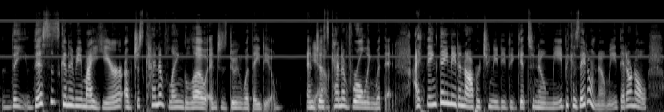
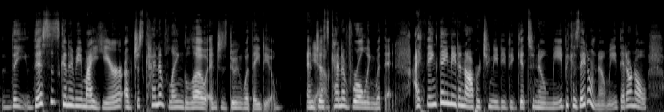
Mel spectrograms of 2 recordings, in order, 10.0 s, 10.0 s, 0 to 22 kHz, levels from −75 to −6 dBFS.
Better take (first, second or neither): second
